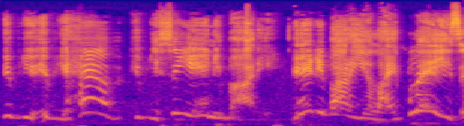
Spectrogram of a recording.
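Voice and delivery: very high, insistent motherly rant; mother going off. Acted. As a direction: nag and plead in a squeaky high voice. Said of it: "going off now".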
